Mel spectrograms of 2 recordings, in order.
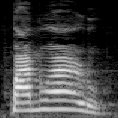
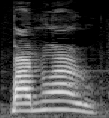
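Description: The two takes are said the same way.

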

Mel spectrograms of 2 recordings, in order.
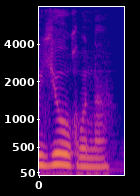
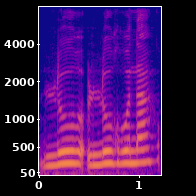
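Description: First: The name begins with a Y sound. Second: The name begins with a plain L sound. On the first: "on va pas parler mexicain" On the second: "Il y a deux L, mais ça se prononce un seul"

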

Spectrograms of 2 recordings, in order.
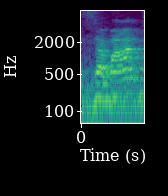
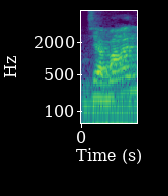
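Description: First: The word begins with a z sound. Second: The word begins with a plain j sound. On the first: The speaker calls it right. "जबान पढ़ेंगे" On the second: The speaker calls it wrong. "जबान नहीं पढ़ेंगे"

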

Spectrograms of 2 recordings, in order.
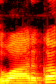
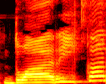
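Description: First: The middle syllable has no 'i' vowel. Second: The middle syllable has an 'i' vowel. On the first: The speaker calls it right. "द्वारका होता" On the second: The speaker calls it wrong. "द्वारिका नहीं होता"

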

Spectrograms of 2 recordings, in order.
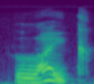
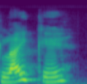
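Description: First: The word ends on the K sound. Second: An extra vowel sound follows the final K. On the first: The speaker calls it right. "la E no tiene sonido al final" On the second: The speaker calls it wrong. "en vez de decir like"

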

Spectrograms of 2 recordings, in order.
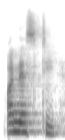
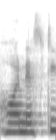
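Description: First: The word begins with a vowel sound. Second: The word begins with an h sound. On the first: The speaker calls it right. "एच silent component है, हम इसको क्या pronounce करते हैं ऑनेस्टी" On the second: The speaker calls it wrong. "ऑनेस्टी को हम हॉनेस्टी नहीं pronounce करते हैं"

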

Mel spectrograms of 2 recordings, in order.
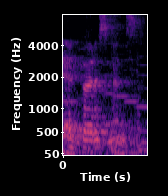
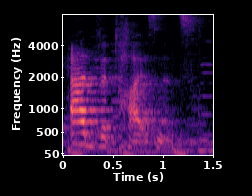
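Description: First: It is said in the speaker's usual accent. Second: It is said the American way.

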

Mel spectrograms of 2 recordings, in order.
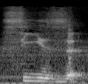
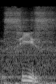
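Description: First: The word ends with a z sound. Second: The word ends with an s sound. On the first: The speaker calls it right. "هنا الإكس هنطقها زد" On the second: The speaker calls it wrong. "مش هقول سيس"

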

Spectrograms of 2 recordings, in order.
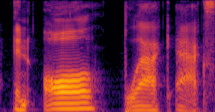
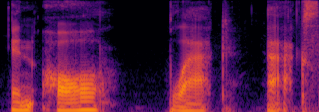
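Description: First: It is said at a normal speed. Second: It is said very slowly.

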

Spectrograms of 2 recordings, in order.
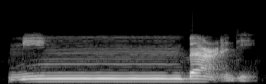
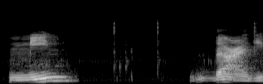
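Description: First: The n turns into a held m sound. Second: The word ends in a plain n sound. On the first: "Nun harfini mim harfine çeviriyoruz" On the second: "sakin nun"

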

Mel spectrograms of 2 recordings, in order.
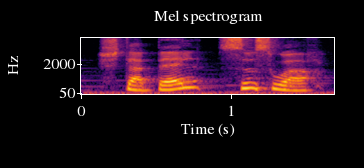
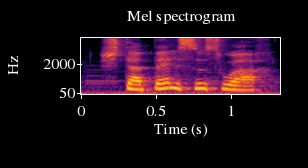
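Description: First: The vowel in je is dropped. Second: The same.

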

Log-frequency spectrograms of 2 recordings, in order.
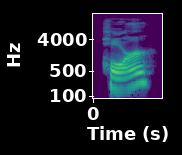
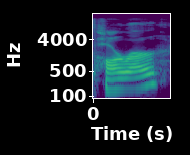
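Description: First: The middle R sounds run together as one. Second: The middle R sounds are pronounced separately. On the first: This is how many Americans say it. "we have a tendency to just say horror" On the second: This is the fuller pronunciation of the word. "instead of horror"

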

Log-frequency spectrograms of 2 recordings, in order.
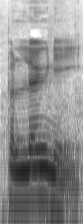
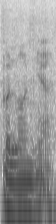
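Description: First: It ends with a 'nee' sound, like baloney. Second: It ends with a 'nya' sound, like the city. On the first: This is the name of the sandwich meat. The speaker calls it right. "Bologna is how you pronounce that" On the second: This is the name of the Italian city. The speaker calls it wrong. "Not Bologna, which is what I instinctively want to say"

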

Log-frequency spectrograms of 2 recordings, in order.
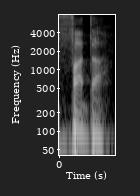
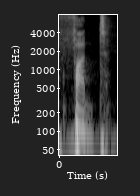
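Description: First: A final vowel is pronounced at the end. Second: The word ends without a final vowel. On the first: The speaker calls it wrong. "rather than fada" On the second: The speaker calls it right. "Another one is the fad"

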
